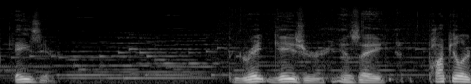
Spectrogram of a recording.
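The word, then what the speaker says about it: Geysir: been borrowed into english in icelandic it's pronounced casey great geyser is a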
